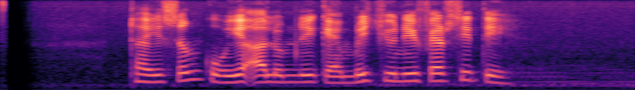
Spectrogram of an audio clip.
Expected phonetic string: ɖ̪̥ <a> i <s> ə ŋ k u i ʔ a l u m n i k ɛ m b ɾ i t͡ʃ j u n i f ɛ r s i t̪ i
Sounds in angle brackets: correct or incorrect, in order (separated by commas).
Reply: correct, correct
